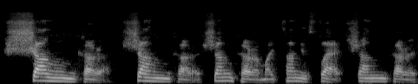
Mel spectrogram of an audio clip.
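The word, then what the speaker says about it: Śaṅkara: so here the difference Shankara Shan mocha Shankara is palatal Shan mocha so sure flat tongue flip the tongue back sure sure sure sure sure can you hear the difference I'm trying to make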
